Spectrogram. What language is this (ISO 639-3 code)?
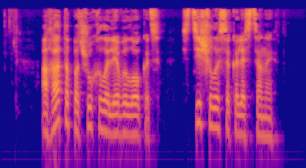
bel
